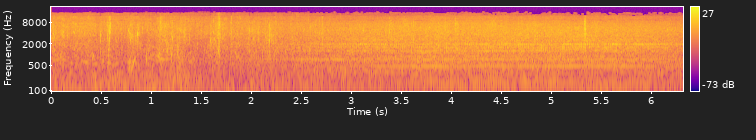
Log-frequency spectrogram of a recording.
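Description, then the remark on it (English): Motorboats giving tourist rides drone across a deep blue crater lagoon with two small islands, a steady engine hum with faint tonal whines, joined by splashing water and a breezy wash throughout. “Motorboats whiz by as tourists line up, waiting to take a ride on the lagoon's clear waters.”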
